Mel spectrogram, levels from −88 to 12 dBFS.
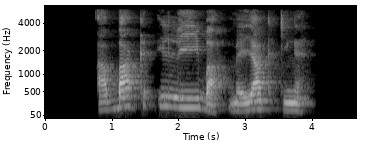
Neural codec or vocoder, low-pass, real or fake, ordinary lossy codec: none; 5.4 kHz; real; MP3, 48 kbps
